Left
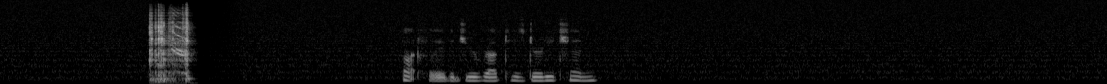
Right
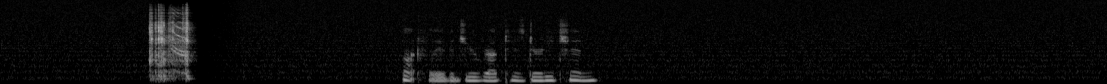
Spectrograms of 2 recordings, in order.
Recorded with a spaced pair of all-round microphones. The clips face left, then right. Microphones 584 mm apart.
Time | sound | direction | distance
1.5 | a camera shutter | 45° left (ahead or behind) | ?
4.0 | a woman speaking | 40° right (ahead or behind) | ?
